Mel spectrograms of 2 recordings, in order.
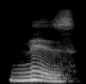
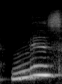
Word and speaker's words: Ms.: chris miss miss miss miz notice that z z sound miz sounds like his ms miz miz okay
